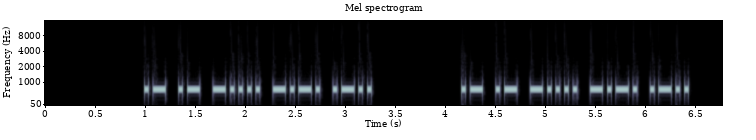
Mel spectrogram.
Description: Morse code, heard as a keyed tone, about 28 wpm, 700 Hz. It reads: AA6CL AA6CL
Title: USA Call Signs - 5 Characters - Repeated 2x - 28wpm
